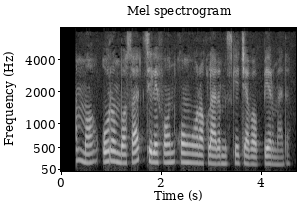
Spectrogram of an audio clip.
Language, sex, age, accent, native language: Uzbek, female, 25-34, Toshkent shahri, Uzbek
